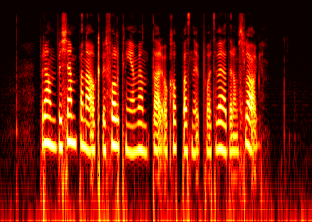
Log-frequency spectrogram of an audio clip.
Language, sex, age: Swedish, female, 19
